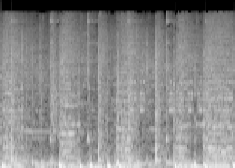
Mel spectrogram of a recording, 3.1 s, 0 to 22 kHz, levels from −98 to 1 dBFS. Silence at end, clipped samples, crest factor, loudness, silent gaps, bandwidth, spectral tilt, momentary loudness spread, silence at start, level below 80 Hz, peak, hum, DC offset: 0 s; under 0.1%; 12 dB; -13 LUFS; none; 16.5 kHz; -4.5 dB/octave; 5 LU; 0 s; -14 dBFS; 0 dBFS; none; under 0.1%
